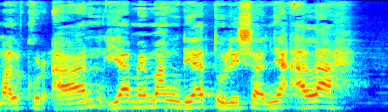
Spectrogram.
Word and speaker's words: Allah: Kalau secara teks dalam Al-Qur'an ya memang dia tulisannya Allah. Ya karena alif lam lam ha. Allah. Nah, tapi kalau cara membacanya dia seolah-olah A itu bersuara O.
